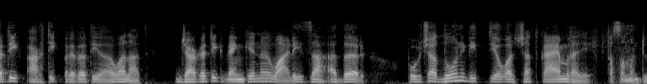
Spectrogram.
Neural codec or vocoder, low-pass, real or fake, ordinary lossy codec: codec, 16 kHz, 0.5 kbps, X-Codec, HuBERT features, trained on LibriSpeech; none; fake; none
